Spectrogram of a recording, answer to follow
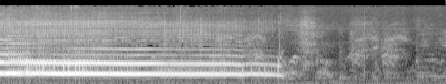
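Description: A long, drawn-out vocal "ohhh" held on one high, steady note for nearly three seconds, sagging slightly before it stops.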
